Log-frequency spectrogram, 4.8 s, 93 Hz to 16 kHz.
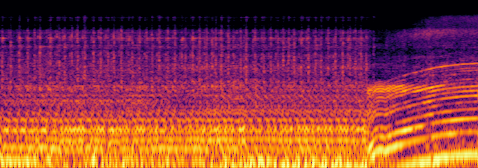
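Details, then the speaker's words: Husqvarna 128LDX two-stroke string trimmer, fixed after sitting unused, during high and low speed jet carb adjustment: buzzy high revs, pitch drops and climbs back smoothly as mixture is tuned; runs cleanly, normal. "Um I guess, you know, you'll be able to see how the machine reacts to rich and lean settings on the high and the low speed jets."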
